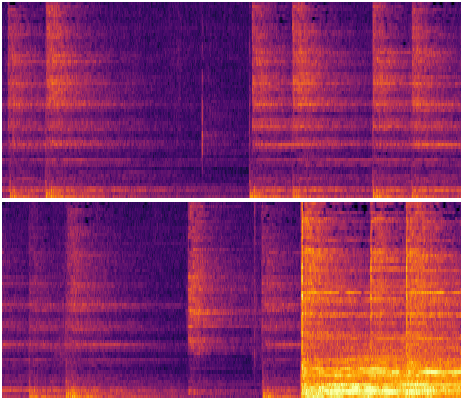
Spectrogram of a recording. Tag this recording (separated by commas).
Music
